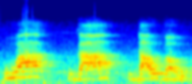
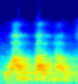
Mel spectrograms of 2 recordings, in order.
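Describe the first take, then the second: First: The city name drawn out syllable by syllable; slow spelling-out. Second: Said in the usual way. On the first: Shown as a demonstration. Teacher sounding out a strange capital name, very slow. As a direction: sound out उआगाडाउगाउ slowly, each syllable stretched. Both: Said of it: "अब इसका नाम देखो".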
